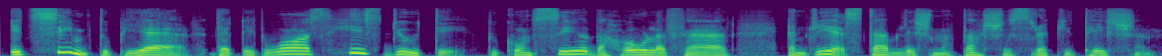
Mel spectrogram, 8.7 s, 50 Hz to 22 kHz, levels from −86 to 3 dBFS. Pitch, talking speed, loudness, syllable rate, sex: 160 Hz, 125 wpm, -18 LUFS, 4.1 syllables/s, female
